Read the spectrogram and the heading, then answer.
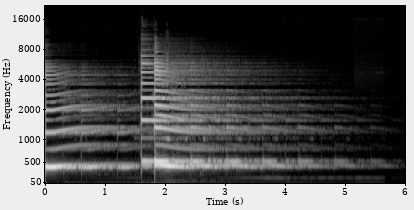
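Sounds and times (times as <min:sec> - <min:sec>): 
clean electric guitar wah melody: 0:00.0 - 0:04.5.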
